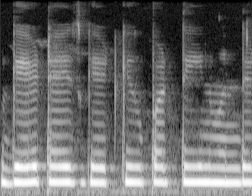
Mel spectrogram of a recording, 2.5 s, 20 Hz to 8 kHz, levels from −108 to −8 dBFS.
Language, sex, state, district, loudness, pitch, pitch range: Hindi, female, Bihar, Saharsa, -13 LUFS, 230 Hz, 230-235 Hz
